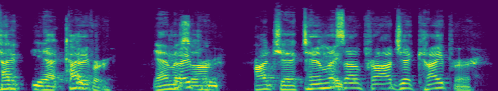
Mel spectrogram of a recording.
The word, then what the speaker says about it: Kuiper: You're working with Keeper now, or Kuiper. I never knew how to pronounce it. Kuiper.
